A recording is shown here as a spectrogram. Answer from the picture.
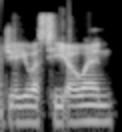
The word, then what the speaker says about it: Juston: JustOn.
